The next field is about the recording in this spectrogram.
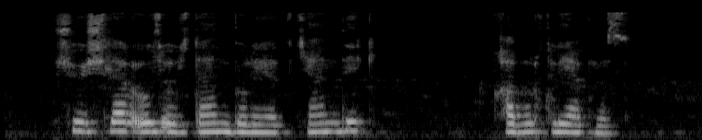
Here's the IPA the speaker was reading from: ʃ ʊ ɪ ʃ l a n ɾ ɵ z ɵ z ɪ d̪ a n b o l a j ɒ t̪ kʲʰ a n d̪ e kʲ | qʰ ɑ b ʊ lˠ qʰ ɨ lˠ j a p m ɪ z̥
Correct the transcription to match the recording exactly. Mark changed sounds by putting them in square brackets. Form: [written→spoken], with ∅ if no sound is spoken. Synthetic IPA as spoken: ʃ ʊ ɪ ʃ l a [n→∅] ɾ ɵ z ɵ z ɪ d̪ a n b o l a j ɒ t̪ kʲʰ a n d̪ e kʲ | qʰ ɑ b ʊ lˠ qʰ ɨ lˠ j a p m ɪ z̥

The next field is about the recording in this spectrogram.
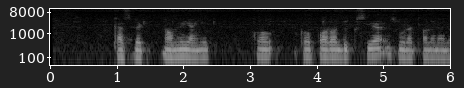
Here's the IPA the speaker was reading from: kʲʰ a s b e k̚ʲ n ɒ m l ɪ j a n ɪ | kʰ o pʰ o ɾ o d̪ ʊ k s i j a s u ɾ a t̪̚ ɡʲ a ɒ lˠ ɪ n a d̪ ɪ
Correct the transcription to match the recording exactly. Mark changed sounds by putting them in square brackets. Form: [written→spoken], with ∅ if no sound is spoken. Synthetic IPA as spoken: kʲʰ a s b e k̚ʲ n ɒ m l ɪ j a [n→ŋ] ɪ | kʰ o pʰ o ɾ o d̪ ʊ k s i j a s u ɾ a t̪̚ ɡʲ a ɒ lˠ ɪ n a d̪ ɪ

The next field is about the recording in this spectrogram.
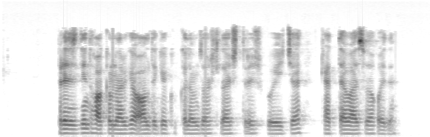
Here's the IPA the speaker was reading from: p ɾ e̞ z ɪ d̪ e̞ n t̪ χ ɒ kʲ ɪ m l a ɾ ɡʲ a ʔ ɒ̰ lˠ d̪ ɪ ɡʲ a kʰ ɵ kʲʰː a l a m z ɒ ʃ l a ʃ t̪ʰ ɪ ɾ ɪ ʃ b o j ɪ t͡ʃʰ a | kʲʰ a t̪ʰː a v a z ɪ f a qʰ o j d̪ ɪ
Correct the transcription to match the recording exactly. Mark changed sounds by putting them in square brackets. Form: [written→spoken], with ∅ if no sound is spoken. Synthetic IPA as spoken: p ɾ e̞ z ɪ d̪ e̞ n t̪ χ ɒ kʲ ɪ m l a ɾ ɡʲ a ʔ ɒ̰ lˠ d̪ ɪ ɡʲ a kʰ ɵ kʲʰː a l a m z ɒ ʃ l a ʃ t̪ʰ ɪ ɾ ɪ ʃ b o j ɪ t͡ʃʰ a | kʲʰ a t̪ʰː a v a z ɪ f a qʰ o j d̪ ɪ

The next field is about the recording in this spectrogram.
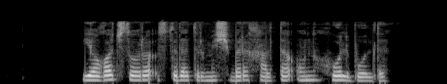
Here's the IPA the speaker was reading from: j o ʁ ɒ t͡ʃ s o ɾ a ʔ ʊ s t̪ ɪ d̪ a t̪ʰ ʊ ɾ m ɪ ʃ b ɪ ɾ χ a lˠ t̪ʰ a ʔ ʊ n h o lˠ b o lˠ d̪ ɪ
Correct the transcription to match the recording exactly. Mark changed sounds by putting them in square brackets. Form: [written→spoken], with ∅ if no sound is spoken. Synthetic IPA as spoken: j [o→ɒ] ʁ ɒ t͡ʃ s o ɾ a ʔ ʊ s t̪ ɪ d̪ a t̪ʰ ʊ ɾ m ɪ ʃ b ɪ ɾ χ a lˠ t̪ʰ a ʔ ʊ n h o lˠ b o lˠ d̪ ɪ

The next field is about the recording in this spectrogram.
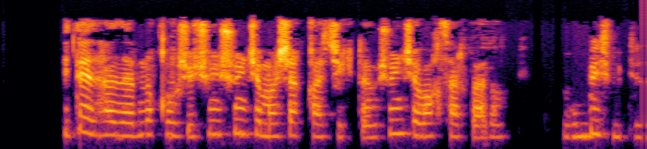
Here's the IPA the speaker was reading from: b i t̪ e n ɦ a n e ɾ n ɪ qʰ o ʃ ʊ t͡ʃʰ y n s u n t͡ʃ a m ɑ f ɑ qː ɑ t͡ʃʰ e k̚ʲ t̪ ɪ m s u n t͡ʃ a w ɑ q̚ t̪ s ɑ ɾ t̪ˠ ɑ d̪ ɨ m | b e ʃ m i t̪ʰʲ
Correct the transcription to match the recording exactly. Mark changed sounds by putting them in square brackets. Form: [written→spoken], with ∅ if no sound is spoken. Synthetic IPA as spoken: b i t̪ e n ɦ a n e ɾ n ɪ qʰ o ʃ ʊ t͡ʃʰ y n [s→ʃ] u n t͡ʃ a m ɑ [f→ʃ] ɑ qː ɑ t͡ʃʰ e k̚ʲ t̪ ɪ m [s→ʃ] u n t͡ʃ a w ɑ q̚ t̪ s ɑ ɾ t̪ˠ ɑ d̪ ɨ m | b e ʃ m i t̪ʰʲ

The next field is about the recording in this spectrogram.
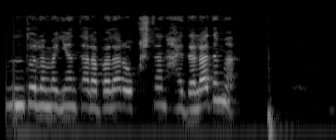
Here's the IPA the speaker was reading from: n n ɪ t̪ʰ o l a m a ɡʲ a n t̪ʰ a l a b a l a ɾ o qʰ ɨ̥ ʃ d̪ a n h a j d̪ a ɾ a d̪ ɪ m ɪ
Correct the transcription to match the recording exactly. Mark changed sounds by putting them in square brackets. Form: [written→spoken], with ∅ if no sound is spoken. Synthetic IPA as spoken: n n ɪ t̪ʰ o l a m a ɡʲ a n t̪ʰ a l a b a l a ɾ o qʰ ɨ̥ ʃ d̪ a n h a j d̪ a [ɾ→l] a d̪ ɪ m ɪ

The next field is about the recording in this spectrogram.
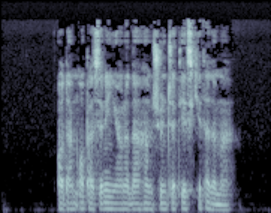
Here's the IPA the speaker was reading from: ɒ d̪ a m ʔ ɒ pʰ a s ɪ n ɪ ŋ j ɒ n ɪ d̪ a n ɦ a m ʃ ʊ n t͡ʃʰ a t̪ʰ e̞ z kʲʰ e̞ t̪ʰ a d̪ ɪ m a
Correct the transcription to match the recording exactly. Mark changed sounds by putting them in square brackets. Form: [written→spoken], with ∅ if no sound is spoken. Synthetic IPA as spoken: ɒ d̪ a m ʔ ɒ pʰ a s ɪ n ɪ ŋ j ɒ n ɪ d̪ a n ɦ a m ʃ ʊ n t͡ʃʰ a t̪ʰ e̞ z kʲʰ e̞ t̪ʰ a d̪ ɪ m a

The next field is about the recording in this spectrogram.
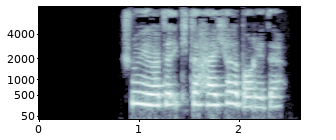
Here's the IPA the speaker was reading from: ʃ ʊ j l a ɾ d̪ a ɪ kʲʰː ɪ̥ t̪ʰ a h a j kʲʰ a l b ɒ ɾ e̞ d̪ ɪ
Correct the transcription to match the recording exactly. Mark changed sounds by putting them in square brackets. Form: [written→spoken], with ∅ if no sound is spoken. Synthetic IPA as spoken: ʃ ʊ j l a ɾ d̪ a ɪ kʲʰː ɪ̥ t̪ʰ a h a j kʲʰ a l b ɒ ɾ e̞ d̪ ɪ

